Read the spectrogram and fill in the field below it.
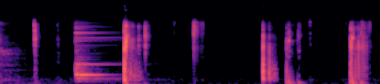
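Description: Dice dropped into a container during a board game, a series of sharp clattering clinks and knocks in irregular bursts, close and distinct in a quiet room.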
